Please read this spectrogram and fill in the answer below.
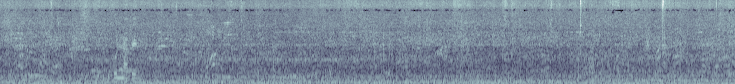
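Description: Store ambience: a steady low hum from the building's machinery, with faint voices of other shoppers in the background.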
